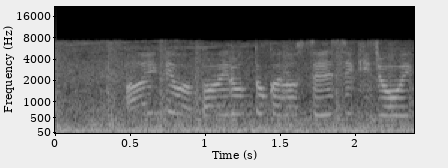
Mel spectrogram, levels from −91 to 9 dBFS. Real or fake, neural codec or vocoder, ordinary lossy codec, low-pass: real; none; none; 7.2 kHz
